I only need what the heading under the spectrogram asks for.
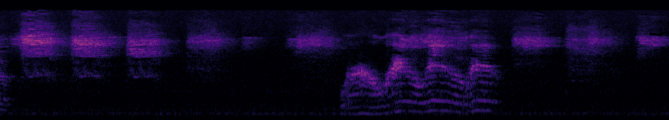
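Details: Male African grey parrot mimicking words: a short wavering, voice-like phrase with stacked harmonics in the middle, set among repeated hissy, breathy bursts.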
